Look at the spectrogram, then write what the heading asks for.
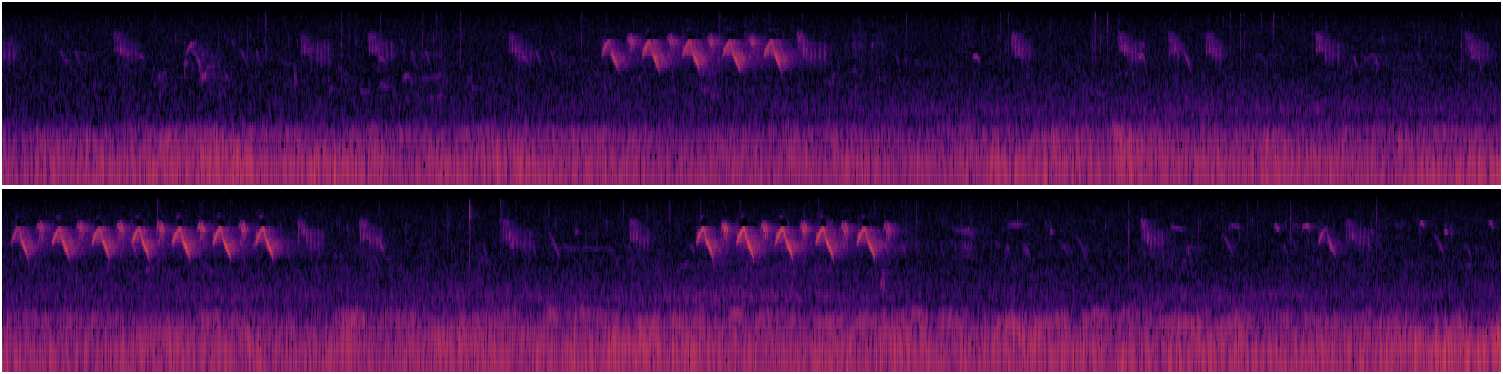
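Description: A bird singing: three bouts of about two seconds, each a fast run of high notes sweeping downward, with scattered single chirps between them, over a steady low rumble of background noise.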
